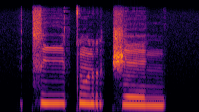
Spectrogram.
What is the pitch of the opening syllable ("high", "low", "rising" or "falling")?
high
